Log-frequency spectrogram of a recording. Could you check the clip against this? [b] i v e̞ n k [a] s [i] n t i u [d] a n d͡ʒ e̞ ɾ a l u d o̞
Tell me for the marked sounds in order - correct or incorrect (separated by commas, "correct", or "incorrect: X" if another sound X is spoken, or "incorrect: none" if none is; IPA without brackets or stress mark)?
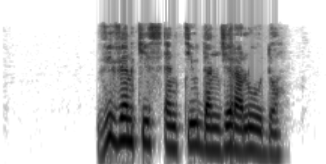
incorrect: v, incorrect: i, incorrect: e, correct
